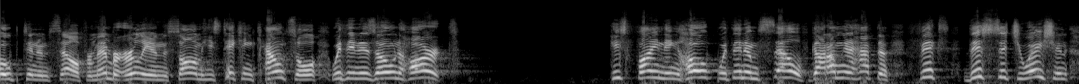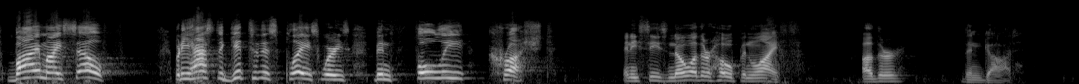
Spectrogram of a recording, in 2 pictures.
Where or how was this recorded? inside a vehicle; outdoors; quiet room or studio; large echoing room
large echoing room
